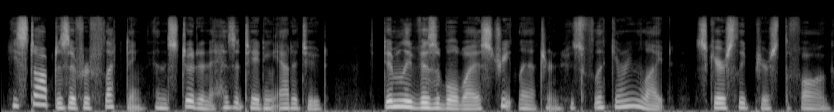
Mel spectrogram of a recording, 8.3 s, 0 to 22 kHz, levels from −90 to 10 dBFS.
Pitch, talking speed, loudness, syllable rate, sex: 170 Hz, 175 wpm, -23 LUFS, 5.8 syllables/s, female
